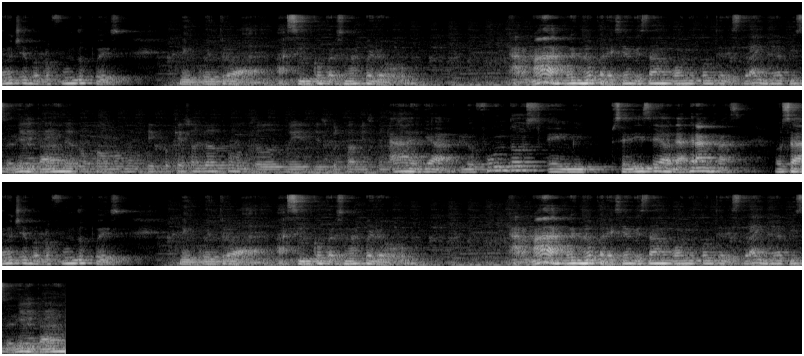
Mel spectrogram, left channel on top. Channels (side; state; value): right; drops out; at 8.7 s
